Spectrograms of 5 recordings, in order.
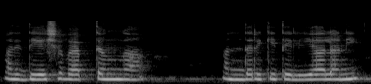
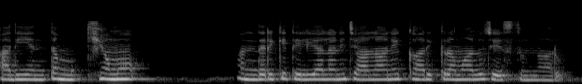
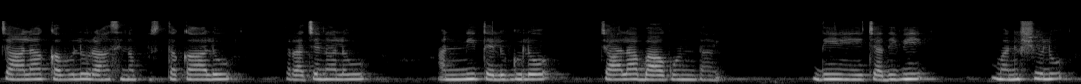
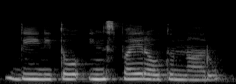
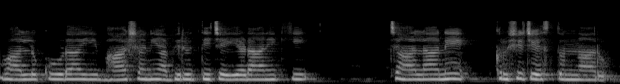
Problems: constant background noise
